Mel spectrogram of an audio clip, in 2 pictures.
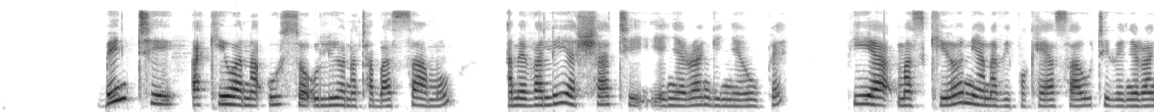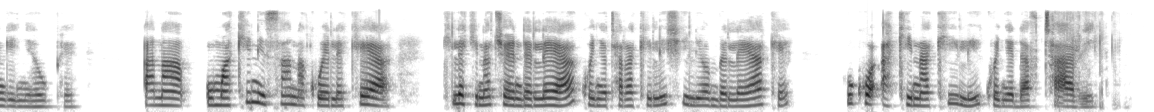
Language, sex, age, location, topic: Swahili, female, 18-24, Nairobi, education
